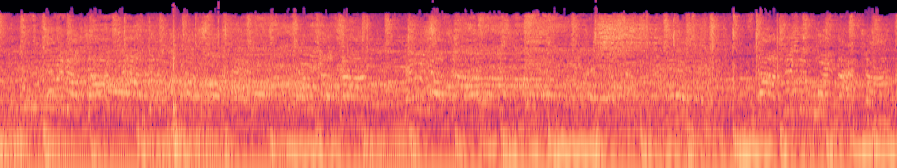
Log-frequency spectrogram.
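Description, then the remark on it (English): A dense street crowd roars continuously, yelling at John Travolta during a street celebration for Saturday Night Fever, with overlapping yells, whoops and cheers rising and falling, occasional sharp bangs, and indistinct voices mixed throughout at a steady, loud level. “There's people yelling at him.”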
